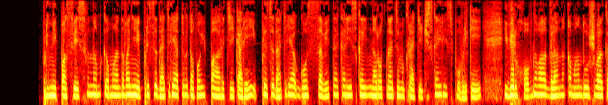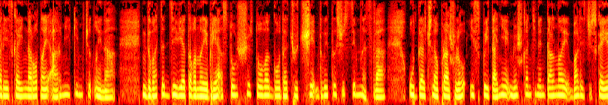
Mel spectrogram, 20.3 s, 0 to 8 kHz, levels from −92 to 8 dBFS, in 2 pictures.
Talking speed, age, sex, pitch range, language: 95 wpm, 30-49, female, 175-200 Hz, Russian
